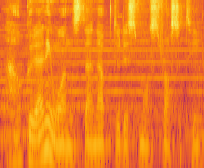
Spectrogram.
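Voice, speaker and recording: A man's voice: on the low side, normal speed, over music, lightly acted. A man playing an earnest male adventurer who speaks formally and dramatically, full of awe and dread, in a fantasy audio drama. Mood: shaken, awed.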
